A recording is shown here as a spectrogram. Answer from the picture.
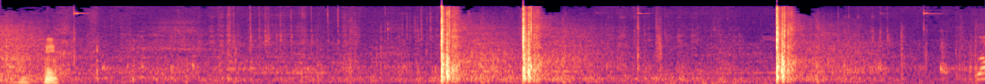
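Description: Three gunshots: two about half a second apart, then a third roughly two seconds later.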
